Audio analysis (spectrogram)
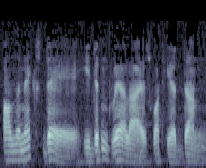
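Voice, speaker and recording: Brief: male narrator, very low voice, grave measured delivery, dull hissy old broadcast. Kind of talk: scripted radio drama narration. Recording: dull old radio recording with hiss.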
